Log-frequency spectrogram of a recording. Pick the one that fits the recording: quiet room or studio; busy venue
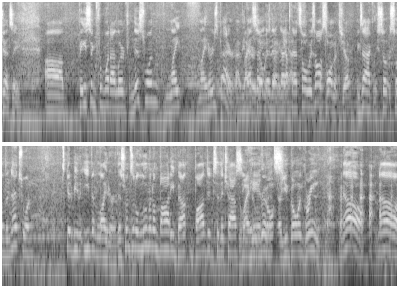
busy venue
